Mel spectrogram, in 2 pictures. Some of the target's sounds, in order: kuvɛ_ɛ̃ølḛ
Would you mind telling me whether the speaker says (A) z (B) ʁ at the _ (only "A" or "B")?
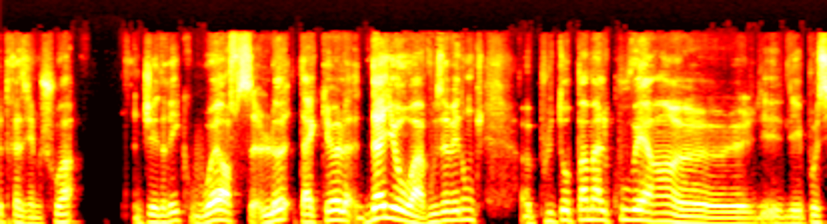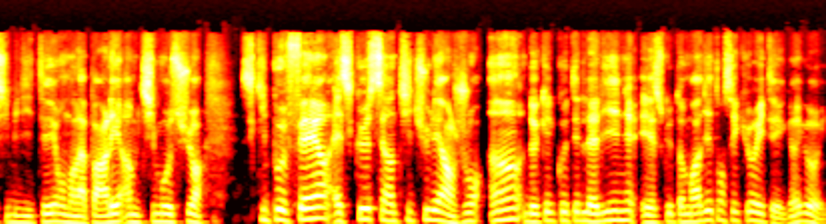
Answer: B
